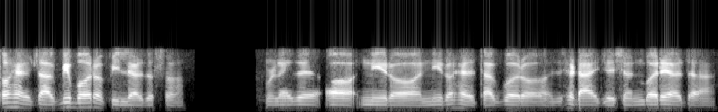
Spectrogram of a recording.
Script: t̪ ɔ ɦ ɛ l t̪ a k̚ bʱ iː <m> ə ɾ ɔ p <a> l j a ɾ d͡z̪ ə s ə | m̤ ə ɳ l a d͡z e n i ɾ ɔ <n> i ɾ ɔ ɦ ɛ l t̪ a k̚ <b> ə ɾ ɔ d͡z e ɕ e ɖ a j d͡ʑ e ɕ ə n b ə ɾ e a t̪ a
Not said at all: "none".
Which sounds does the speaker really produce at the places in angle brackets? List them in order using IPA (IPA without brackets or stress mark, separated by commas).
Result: b, i, n, b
